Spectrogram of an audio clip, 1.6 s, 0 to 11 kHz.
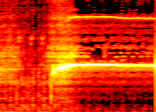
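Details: Circa-1946 electric-heated mini steam engine after repair (straightened axle, fixed wobbling flywheel, replaced missing retaining clip), heated to near 200 degrees: clean, sharp high whistle holding one steady pitch; normal steam whistle.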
